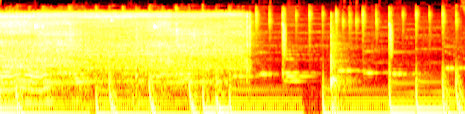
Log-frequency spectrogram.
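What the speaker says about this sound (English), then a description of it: "Now you put the drill in the drill bit and you're ready. Just sink it into this hole" A power drill bores a pocket hole through a Kreg jig, a loud sustained whine with repeated pitch drops as the motor loads, then it stops and short bursts and clicks follow.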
